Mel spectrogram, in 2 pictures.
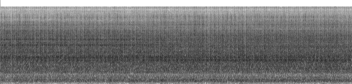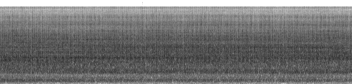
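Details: At idle with the air conditioning on: a busy metallic clatter runs steadily through the idle, a noise that comes in when the aircon is turned on, source unclear.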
